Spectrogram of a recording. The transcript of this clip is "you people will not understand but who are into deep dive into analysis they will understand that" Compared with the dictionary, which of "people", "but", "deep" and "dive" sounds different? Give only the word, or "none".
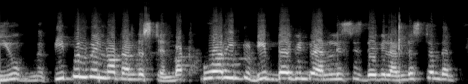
dive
